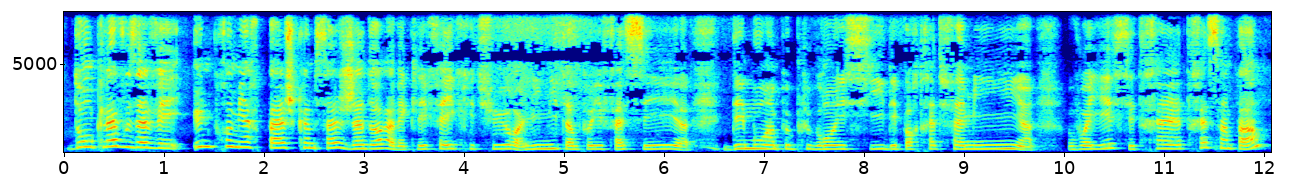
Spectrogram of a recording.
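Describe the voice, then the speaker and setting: A woman's voice: mid-range voice, a little slow, a little mellow. A woman from France chatting casually through a haul of craft papers, enthusiastic and full of hesitations. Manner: enthusiastic, many fillers and hesitations. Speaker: crafting vlogger. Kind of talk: casual product haul chat.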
